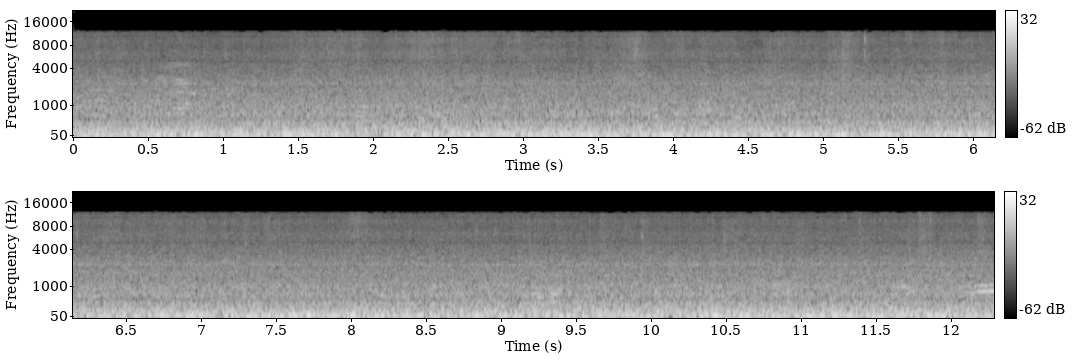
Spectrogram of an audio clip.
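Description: Steady rain falling on a flooded bus terminal yard: a continuous even hiss with a low rumble underneath.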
